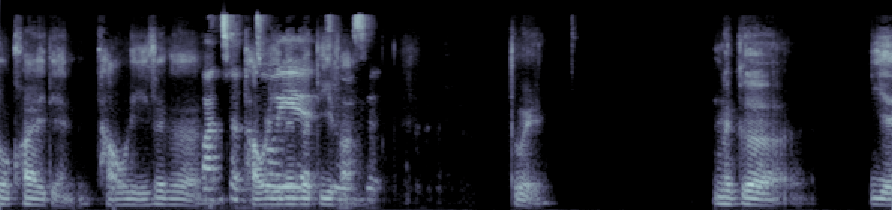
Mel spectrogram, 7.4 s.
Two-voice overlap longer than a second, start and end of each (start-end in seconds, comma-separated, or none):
1.7-3.1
